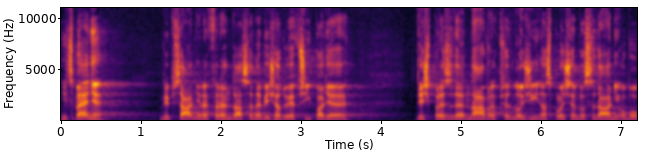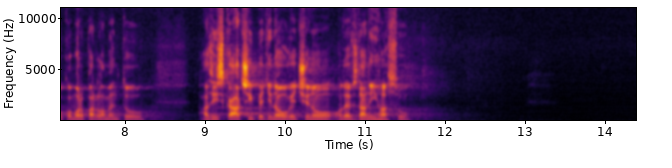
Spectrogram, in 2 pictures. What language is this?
Czech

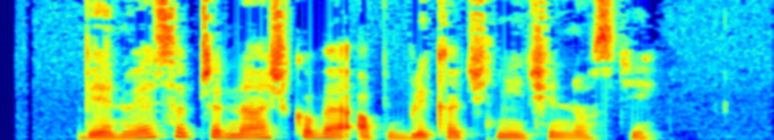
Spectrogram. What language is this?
Czech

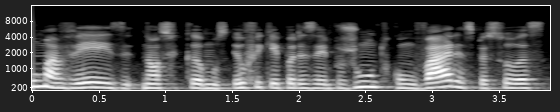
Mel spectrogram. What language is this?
Portuguese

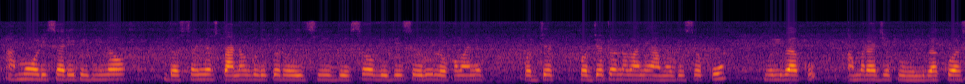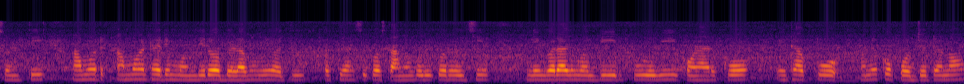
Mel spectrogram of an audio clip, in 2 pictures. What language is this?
Odia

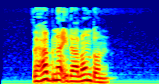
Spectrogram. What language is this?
Arabic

